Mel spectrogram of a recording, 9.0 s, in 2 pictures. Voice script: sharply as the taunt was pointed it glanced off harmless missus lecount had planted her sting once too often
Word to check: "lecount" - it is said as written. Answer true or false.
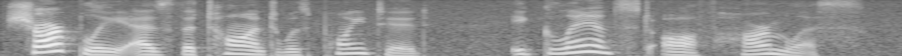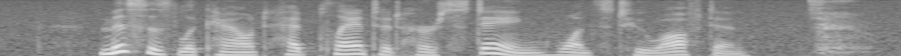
true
